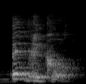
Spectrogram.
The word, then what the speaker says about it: biblical: Regarding coming back to words that were not stressed properly, biblical, the Bible, you say the Bible, but the adjective is biblical, so that it's not biblical, it's biblical, okay?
